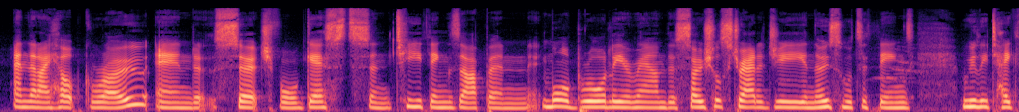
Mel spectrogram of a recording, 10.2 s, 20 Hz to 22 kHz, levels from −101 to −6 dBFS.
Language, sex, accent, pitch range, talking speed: English, female, Australian, 190-240 Hz, 160 wpm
